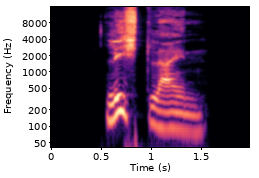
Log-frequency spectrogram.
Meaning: diminutive of Licht
- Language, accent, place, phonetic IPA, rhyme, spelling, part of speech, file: German, Germany, Berlin, [ˈlɪçtlaɪ̯n], -ɪçtlaɪ̯n, Lichtlein, noun, De-Lichtlein.ogg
